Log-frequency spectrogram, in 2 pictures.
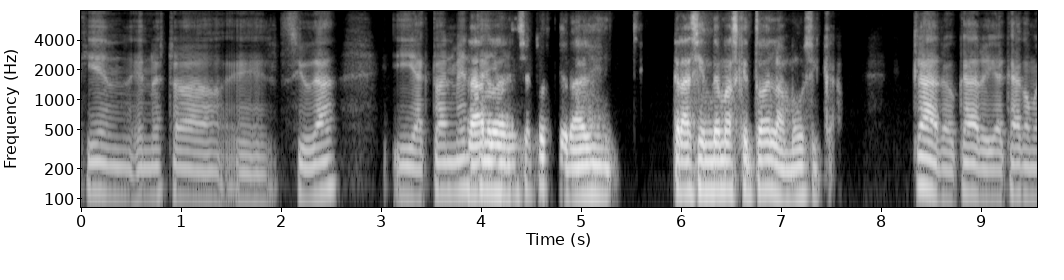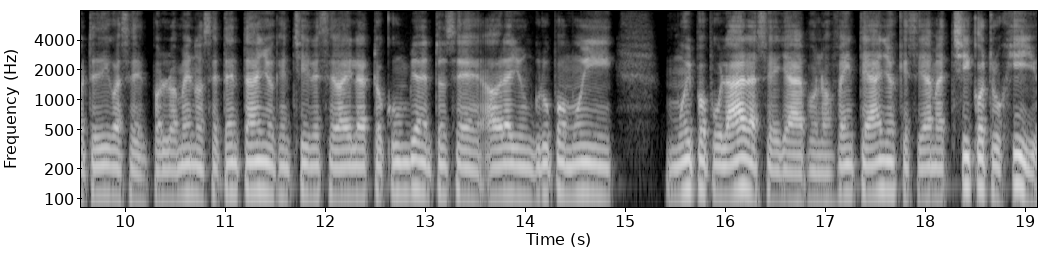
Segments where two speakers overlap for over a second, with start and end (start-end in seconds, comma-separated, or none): none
